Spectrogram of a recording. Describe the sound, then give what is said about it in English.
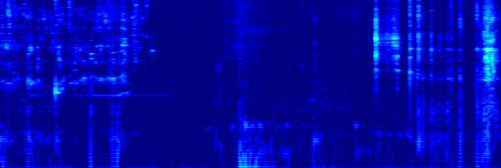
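A drink is poured right next to the microphone: faint irregular dripping and splashing liquid, with scattered small bursts rather than a steady stream. “I'm going to top up my drink so you can cut this bit out. Glug, glug, glug, glug, glug, glug, glug.”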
